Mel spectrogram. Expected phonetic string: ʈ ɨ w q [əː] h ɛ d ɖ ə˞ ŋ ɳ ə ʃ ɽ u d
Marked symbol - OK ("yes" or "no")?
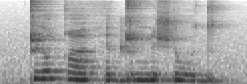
yes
